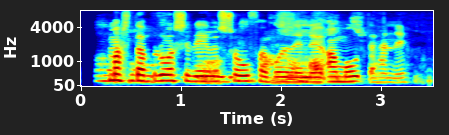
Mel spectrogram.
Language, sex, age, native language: Icelandic, female, 15, Icelandic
